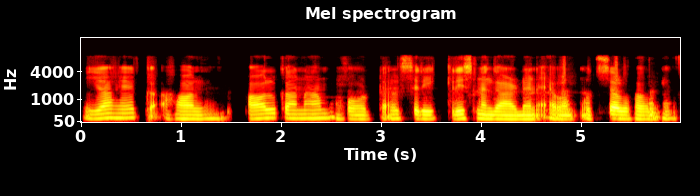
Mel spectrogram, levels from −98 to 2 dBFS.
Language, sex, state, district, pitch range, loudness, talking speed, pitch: Hindi, male, Bihar, Gaya, 130-145 Hz, -23 LUFS, 150 wpm, 135 Hz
